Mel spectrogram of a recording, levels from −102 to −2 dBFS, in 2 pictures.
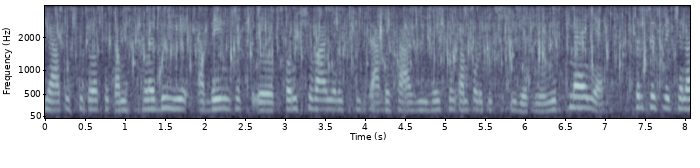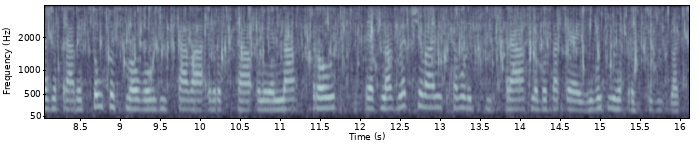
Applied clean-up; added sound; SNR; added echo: none; Stream; 1 dB; none.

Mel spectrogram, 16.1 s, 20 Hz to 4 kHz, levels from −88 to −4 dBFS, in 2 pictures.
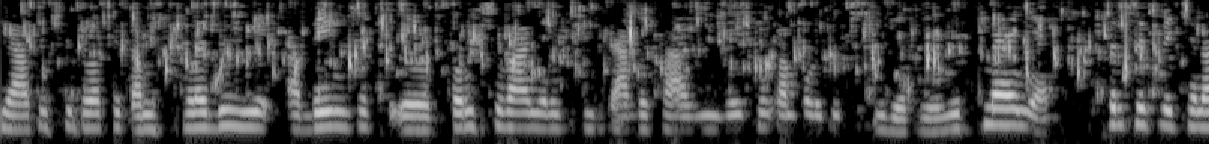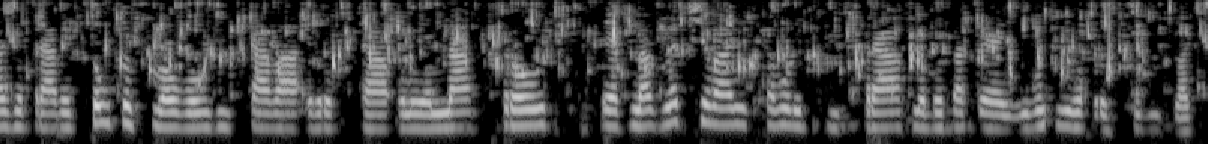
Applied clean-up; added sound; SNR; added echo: classical method Wiener filter.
